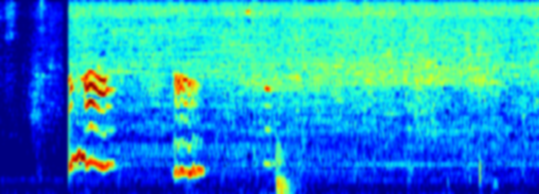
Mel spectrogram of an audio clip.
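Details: A baby Pembroke Welsh Corgi complains about being brushed at a grooming session indoors. Two short, high, wavering whines sound close together, followed by a brief low grunt, with a woman speaking in the background.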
